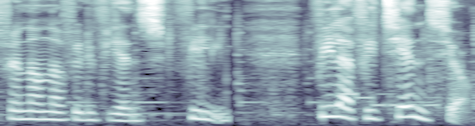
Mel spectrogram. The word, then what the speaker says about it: Fernando Villavicencio: Presidentskandidaat Fernando Villavicencio, zo moet ik hem uitspreken, is vlak na een campagnebijeenkomst in de hoofdstad Quito doodgeschoten.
